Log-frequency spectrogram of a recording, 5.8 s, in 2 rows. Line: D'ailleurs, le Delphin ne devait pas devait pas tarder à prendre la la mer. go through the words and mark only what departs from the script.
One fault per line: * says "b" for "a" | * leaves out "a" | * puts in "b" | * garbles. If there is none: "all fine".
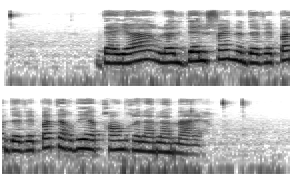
all fine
